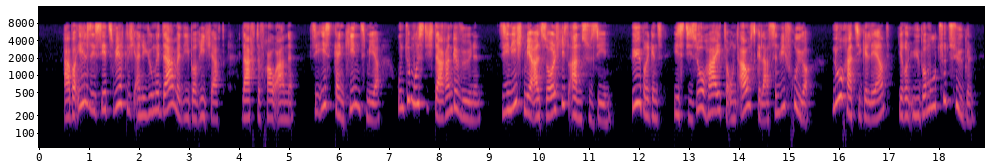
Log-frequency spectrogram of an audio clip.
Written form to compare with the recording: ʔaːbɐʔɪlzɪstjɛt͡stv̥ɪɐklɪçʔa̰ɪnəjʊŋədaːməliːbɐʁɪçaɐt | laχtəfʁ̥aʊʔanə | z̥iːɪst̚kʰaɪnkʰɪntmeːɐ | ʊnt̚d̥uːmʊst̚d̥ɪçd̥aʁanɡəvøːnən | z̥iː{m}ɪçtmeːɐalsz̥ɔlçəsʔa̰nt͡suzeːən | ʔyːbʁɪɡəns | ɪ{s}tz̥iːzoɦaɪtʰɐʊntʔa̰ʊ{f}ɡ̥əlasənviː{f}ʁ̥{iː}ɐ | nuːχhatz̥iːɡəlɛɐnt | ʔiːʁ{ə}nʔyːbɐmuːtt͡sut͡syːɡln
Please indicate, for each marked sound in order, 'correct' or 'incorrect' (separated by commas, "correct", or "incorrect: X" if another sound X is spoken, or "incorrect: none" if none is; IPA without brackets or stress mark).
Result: incorrect: n, correct, incorrect: s, correct, incorrect: yː, correct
